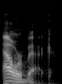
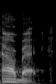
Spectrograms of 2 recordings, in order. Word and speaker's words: Auerbach: There is an athletic writer named Nicole Auerbach. I think that's how you pronounce her last name? Auerbach. Yeah. Auerbach.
